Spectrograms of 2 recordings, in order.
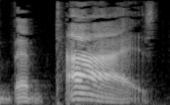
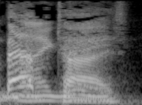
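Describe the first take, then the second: First: The stress is on the second syllable. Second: The stress is on the first syllable. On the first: "the first syllable was short and the emphasis was on the second syllable" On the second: "I say it with the accent on the first syllable"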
